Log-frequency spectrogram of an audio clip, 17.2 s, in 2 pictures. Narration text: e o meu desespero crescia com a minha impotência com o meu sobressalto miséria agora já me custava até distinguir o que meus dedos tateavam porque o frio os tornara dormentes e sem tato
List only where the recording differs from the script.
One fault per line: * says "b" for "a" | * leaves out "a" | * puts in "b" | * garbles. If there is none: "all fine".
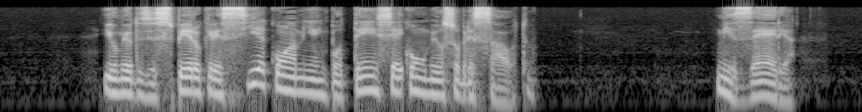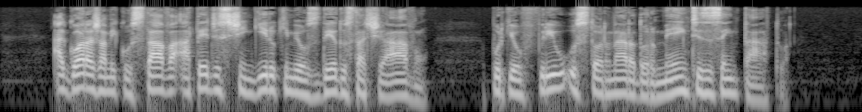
all fine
